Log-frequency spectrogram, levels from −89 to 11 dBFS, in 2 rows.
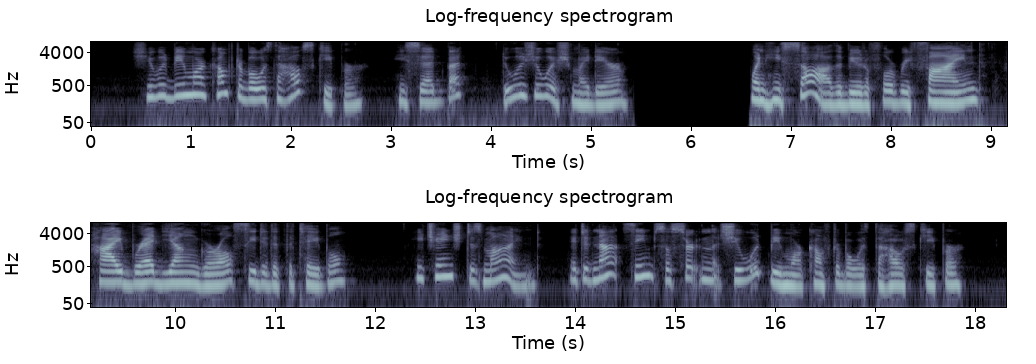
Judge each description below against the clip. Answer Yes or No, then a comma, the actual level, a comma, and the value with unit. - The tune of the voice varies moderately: No, wide, 5.8 semitones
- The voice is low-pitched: No, medium, 185 Hz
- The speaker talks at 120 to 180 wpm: Yes, average, 165 wpm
